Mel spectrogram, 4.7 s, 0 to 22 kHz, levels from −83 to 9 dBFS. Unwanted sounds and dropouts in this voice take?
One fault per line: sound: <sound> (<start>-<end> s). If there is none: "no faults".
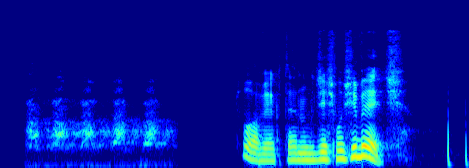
sound: bark (0.2-1.8 s)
